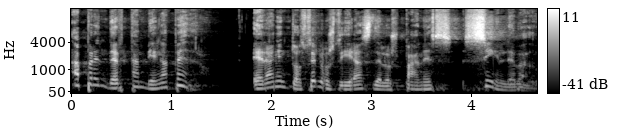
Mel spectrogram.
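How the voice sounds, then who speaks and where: A man in a Galician accent speaks at a fairly slow pace with very wide pitch swings. The recording is very clean, with a silent background. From Galicia, Spain. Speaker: pastor. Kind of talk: sermon.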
